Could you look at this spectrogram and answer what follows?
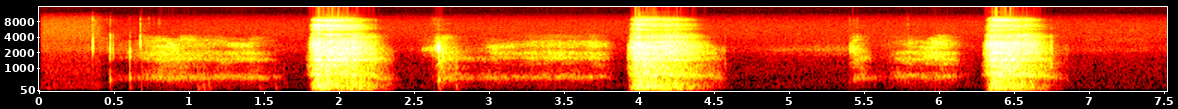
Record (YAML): exhalation_length: 7.5 s
exhalation_amplitude: 26028
exhalation_signal_mean_std_ratio: 0.36
survey_phase: beta (2021-08-13 to 2022-03-07)
age: 18-44
gender: Female
wearing_mask: 'No'
symptom_cough_any: true
symptom_runny_or_blocked_nose: true
symptom_sore_throat: true
symptom_headache: true
smoker_status: Never smoked
respiratory_condition_asthma: false
respiratory_condition_other: false
recruitment_source: Test and Trace
submission_delay: 2 days
covid_test_result: Positive
covid_test_method: RT-qPCR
